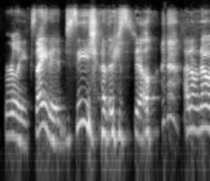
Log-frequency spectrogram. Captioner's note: laughs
